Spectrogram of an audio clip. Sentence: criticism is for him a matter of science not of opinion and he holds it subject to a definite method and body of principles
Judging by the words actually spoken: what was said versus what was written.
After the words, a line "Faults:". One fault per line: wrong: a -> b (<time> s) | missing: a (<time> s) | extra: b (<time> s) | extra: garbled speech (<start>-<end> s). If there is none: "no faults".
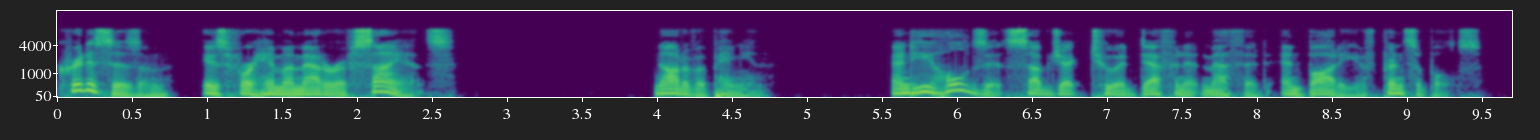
criticism is for him a matter of science not of opinion and he holds it subject to a definite method and body of principles
Faults:
no faults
